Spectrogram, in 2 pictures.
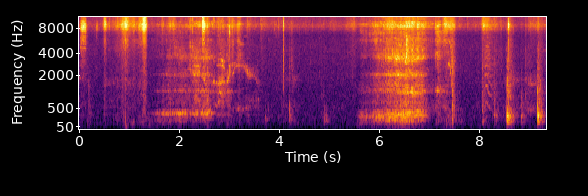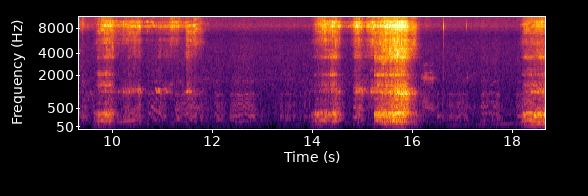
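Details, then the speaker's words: Adult man asleep on a couch, recorded because he denies snoring: irregular, rough, rattling loud snoring in a quiet room with a whispered voice over it; snoring. "Why the fuck do you snore so loud?"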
